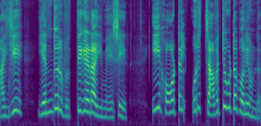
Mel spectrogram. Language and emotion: Malayalam, disgusted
